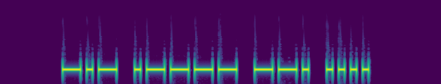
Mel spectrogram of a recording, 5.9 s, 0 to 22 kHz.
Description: Morse code, heard as a keyed tone, about 15 wpm, 700 Hz. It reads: K1GH
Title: USA Call Signs - 4 Characters - Repeated 3x - 15wpm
